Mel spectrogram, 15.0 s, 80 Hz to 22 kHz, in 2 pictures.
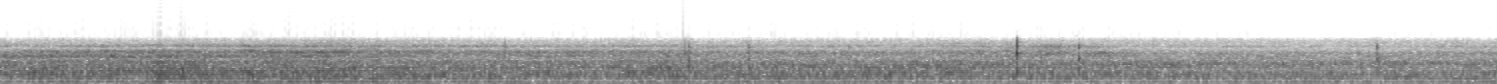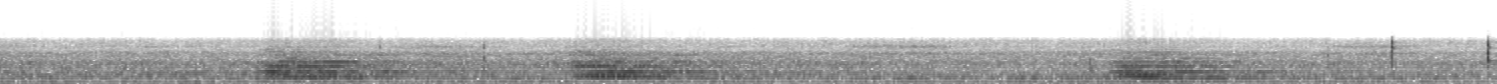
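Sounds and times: train air horn blasts: 0:08.8 - 0:11.3, 0:13.0 - 0:14.4.

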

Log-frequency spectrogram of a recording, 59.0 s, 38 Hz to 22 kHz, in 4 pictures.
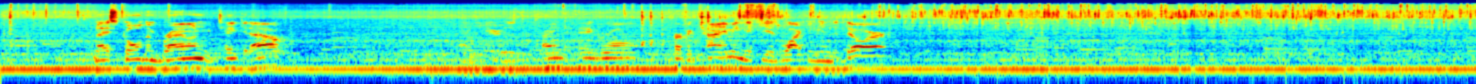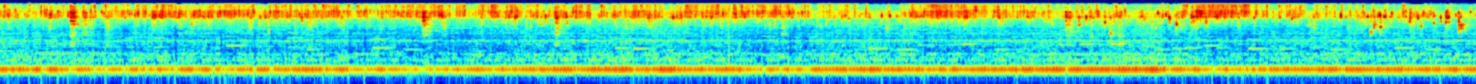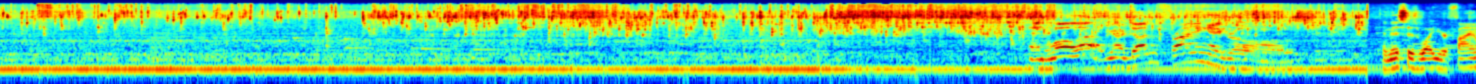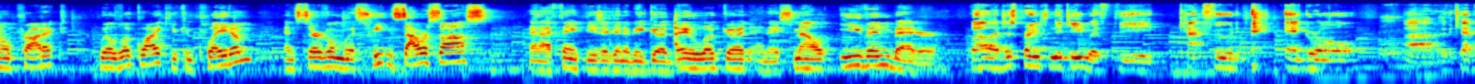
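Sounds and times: deep-frying sizzle with crackles: 0:00.0 - 0:04.2, 0:05.4 - 0:43.2.

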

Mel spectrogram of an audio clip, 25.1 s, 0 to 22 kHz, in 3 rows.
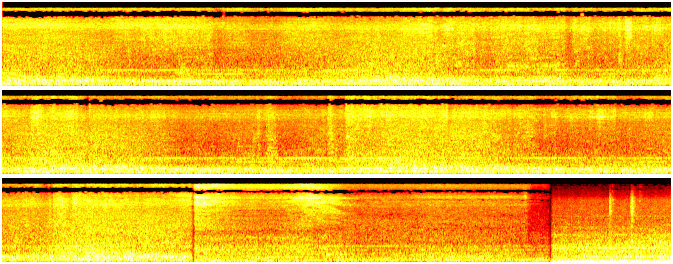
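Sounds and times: hose spray hissing on metal: 0:00.1 - 0:21.2
truck humming: 0:23.3 - 0:25.0.

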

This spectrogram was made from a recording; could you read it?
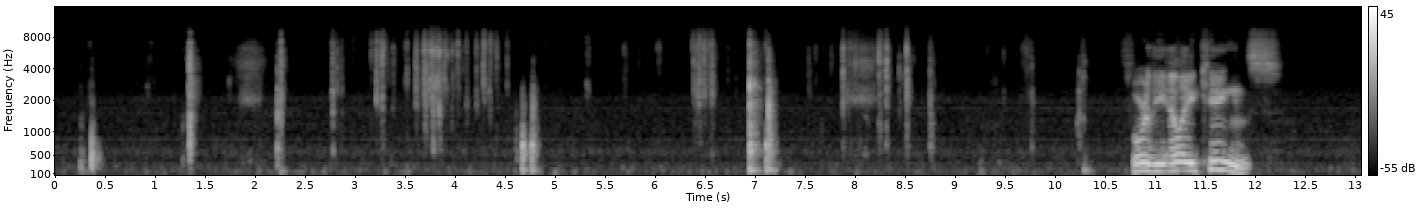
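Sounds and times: cards clicking and wrappers rustling: 0:02.7 - 0:04.6, 0:06.4 - 0:06.6, 0:07.6 - 0:08.8.

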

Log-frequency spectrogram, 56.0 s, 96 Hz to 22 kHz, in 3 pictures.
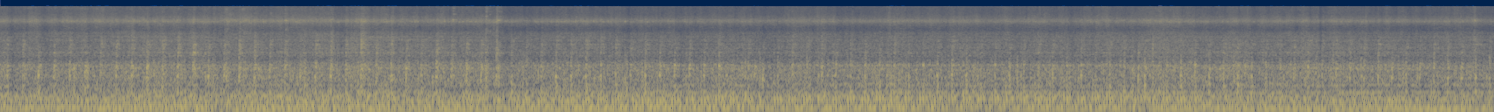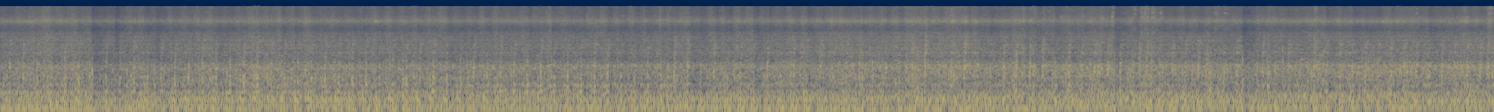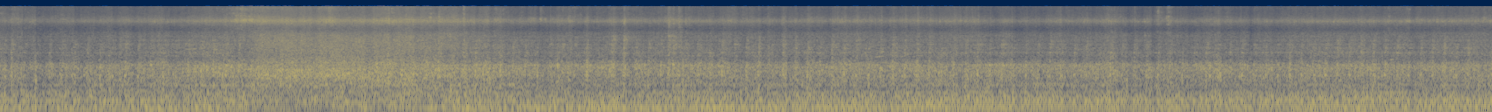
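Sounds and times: train wheels rumbling on rails: 0:00.0 - 0:56.0
rushing noise: 0:34.1 - 0:47.3.

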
